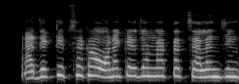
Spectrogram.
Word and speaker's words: adjective: এটা অনেকে উচ্চারণ করে এডজেক্টিভ কিন্তু এটার সঠিক উচ্চারণ হচ্ছে এডজেক্টিভ এখানে ডি কিন্তু সাইলেন্ট হয়ে যাবে প্রথমেই তোমাদেরকে উচ্চারণটা বলে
